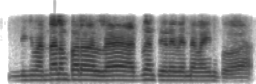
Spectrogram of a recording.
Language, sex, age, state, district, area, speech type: Tamil, male, 30-45, Tamil Nadu, Chengalpattu, rural, conversation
